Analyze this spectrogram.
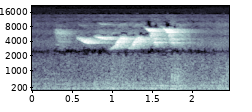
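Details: Song of a white-throated seedeater used to train young birds, a quick high twittering phrase of sweeping, slurred notes lasting under two seconds against a quiet hum.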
